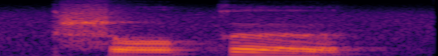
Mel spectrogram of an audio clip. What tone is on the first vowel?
low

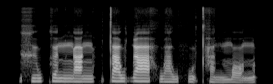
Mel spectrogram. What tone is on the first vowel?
rising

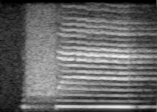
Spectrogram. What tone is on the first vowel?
high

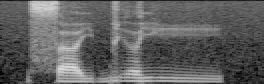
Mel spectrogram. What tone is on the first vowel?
low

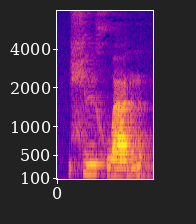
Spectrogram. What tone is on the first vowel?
high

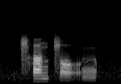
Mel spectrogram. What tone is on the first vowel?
high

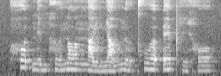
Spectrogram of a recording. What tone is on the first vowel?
falling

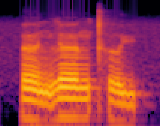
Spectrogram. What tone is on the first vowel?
low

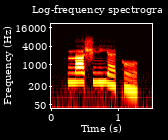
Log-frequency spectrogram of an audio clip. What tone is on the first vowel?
high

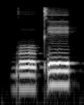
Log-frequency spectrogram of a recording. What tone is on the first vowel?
low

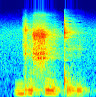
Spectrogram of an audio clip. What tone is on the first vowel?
high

